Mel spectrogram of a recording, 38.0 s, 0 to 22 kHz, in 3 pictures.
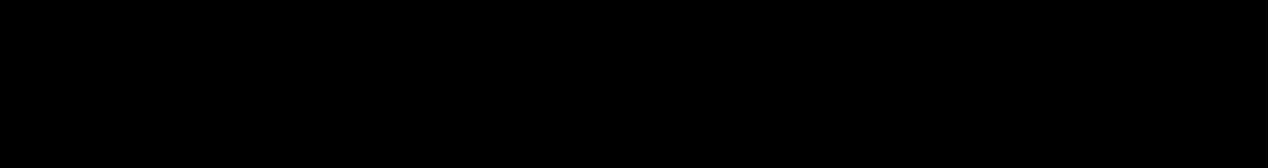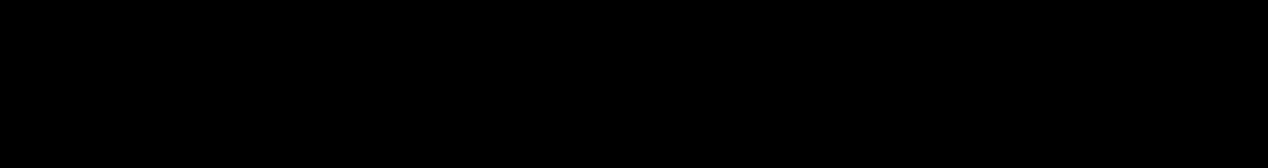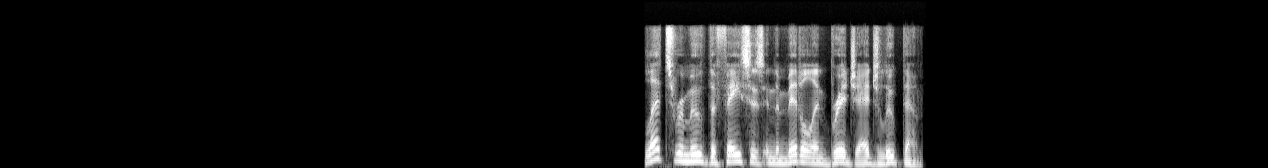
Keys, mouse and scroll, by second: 0.4 middle click, 1.2 x, 2.6 middle click, 3.4 shift+middle click, 4.0 middle click, 4.8 b, 6.3 x, 7.3 middle click, 7.5 middle click, 7.8 middle click, 8.0 Tab, 8.6 shift+z, 9.1 middle click, 10.0 shift+z, 10.3 middle click, 10.4 middle click, 10.5 middle click, 11.4 middle click, 12.0 Tab, 13.0 middle click, 13.3-13.7 middle click, 13.5 middle click, 13.6 middle click, 14.5 click, 15.1 3, 15.3 click, 15.9 shift+z, 16.4 middle click, 16.6 middle click, 18.0 shift+z, 19.0 KP_1, 20.9 shift+z, 22.0 shift+z, 22.1 shift+z, 22.6 shift+z, 23.9 ctrl+r, 26.0 r, 30.0 Tab, 30.7 middle click, 31.1 Tab, 31.5 3, 33.9 click, 34.4 shift+z, 36.0 click, 36.3 Tab, 36.6 click, 37.3 h, 37.8 Tab.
